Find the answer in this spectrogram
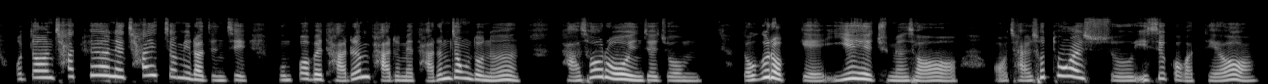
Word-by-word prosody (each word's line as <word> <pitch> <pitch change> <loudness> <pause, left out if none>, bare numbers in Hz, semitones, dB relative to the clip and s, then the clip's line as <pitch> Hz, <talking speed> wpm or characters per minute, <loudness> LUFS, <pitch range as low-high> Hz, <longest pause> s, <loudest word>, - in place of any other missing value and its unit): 어떤 315 +6 +1
차 370 +6 -2 0.2
표현의 415 -4 +4
차이점이라든지 225 - -1 0.3
문법의 230 +4 0
다름, 245 - 0
발음의 180 - -3
다름 230 - -1
정도는 215 - +1 0.4
다 180 -1 -5
서로 285 - +5
인제 190 -2 0
좀 175 -1 -7 0.4
너그럽게 205 - +3
이해해 245 +4 +4
주면서 180 -2 -2 0.4
어 - - -9
잘 180 0 -5
소통할 345 - +3
수 180 -8 -7
있을 205 +7 -4
것 200 -4 -7
같아요. 175 +3 -2
205 Hz, 255 characters per minute, -20 LUFS, 180-280 Hz, 0.4 s, 서로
